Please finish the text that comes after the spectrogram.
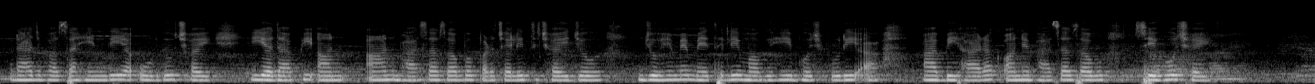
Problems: continuous background conversations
